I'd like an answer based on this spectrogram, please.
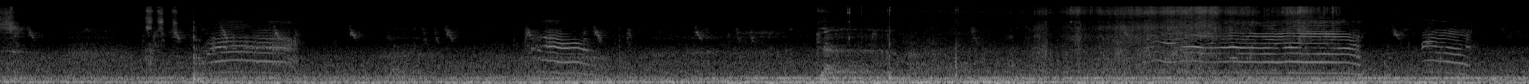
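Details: Calico cat approaching when called, one of the homeless cats being fed; several meows spread over the stretch, short and falling early on, a long level meow near the end, with a woman's voice and a constant low hum.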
